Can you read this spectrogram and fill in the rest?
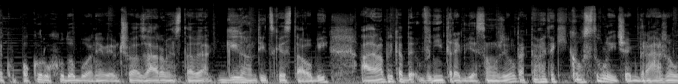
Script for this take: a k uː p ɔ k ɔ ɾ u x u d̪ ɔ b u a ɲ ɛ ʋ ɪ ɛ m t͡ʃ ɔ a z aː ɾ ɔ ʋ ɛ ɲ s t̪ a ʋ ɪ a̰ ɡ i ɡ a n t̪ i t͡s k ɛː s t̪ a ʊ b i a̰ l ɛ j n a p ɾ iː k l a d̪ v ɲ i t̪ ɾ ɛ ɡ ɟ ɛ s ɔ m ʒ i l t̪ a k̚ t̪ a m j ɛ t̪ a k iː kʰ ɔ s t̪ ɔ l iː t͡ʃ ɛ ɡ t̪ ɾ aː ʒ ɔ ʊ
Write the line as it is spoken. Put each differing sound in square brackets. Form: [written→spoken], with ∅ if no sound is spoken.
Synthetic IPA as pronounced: a k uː p ɔ k ɔ ɾ u x u d̪ ɔ b u a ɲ ɛ ʋ ɪ ɛ m t͡ʃ ɔ a z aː ɾ ɔ ʋ ɛ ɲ s t̪ a ʋ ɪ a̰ ɡ i ɡ a n t̪ i t͡s k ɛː s t̪ a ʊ b i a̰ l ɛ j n a p ɾ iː k l a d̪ v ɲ i t̪ ɾ ɛ ɡ ɟ ɛ s ɔ m ʒ i l t̪ a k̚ t̪ a m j ɛ t̪ a k iː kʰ ɔ s t̪ ɔ l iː t͡ʃ ɛ ɡ [t̪→d̪] ɾ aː ʒ ɔ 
